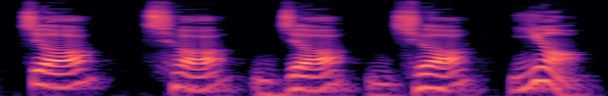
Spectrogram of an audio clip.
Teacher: এই 5টি বর্ণের উচ্চারণের স্থান একই, তালু। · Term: তালব্য ধ্বনি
